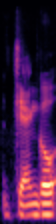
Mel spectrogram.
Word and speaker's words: Django: And the other film that's fully West Screen is Quentin Tarantino's Django Unchained. The D is silent, apparently.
